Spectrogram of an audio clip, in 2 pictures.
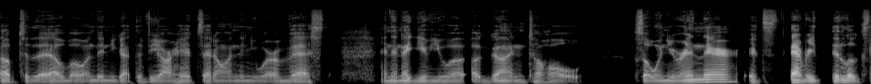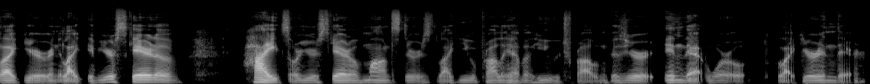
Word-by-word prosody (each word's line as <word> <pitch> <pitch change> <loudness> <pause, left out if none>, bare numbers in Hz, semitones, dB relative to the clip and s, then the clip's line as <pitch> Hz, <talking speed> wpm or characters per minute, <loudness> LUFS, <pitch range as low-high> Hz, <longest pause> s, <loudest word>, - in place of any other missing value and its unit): up - - -1
to - - -6
the - - -2
elbow, 90 +1 -2
and 95 - -7
then 95 - -6
you 95 - -9
got - - -4
the 85 - -10
VR 90 -1 -4
headset 90 0 -4
on, 90 -1 -7
then 90 +1 -10
you 90 - -12
wear 90 - -5
a - - -6
vest, 90 +2 -2 0.5
and 80 - -6
then 90 - -2
they 90 -1 +3
give 90 0 -4
you 90 -1 -6
a 85 - -3
a - - -3
gun 90 +1 -3
to 90 - -5
hold. 90 0 -7 0.5
So 90 - 0
when 90 0 -4
you're 95 +1 0
in 105 +2 +2
there, 115 +2 +5
it's 95 -2 -2
every 95 -1 +7
It 95 - +3
looks 95 -1 0
like 90 -3 +6
you're - - -1
in - - -5
like, - - +2
if - - -6
you're 120 +5 0
scared 110 -1 +7
of 100 -3 +1 0.6
heights 100 -3 +8
or 90 - -5
you're 95 0 -6
scared 95 +1 +3
of 90 -1 -5
monsters, 95 -1 -4
like, 85 - -7
you 100 +1 -10
would 90 - -13
probably 90 +1 -3
have 85 +2 -4
a 85 - -10
huge 95 -2 -11
problem, 90 - -6
'cause 90 +2 -8
you're 95 -1 -1
in 100 0 0
that - - +1
world, 90 +1 -8 0.3
like, - - -4
you're 95 +1 0
in 90 -2 -4
there, - - -9
95 Hz, 230 wpm, -26 LUFS, 90-95 Hz, 0.6 s, heights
